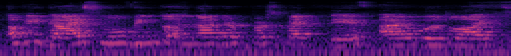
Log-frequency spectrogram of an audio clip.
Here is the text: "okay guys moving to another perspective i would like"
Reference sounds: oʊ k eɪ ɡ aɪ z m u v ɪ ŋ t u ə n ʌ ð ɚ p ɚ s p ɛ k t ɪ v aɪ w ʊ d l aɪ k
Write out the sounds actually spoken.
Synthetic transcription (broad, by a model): oʊ k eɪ ɡ aɪ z m u v ɪ ŋ t u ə n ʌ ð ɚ p ɚ s p ɛ k t ɪ v aɪ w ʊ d l aɪ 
